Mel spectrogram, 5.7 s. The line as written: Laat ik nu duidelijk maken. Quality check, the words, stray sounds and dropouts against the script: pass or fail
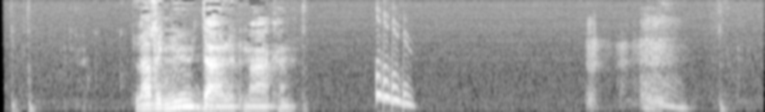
fail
